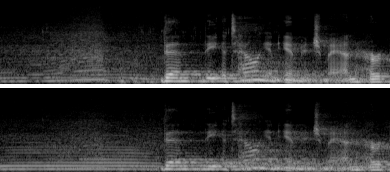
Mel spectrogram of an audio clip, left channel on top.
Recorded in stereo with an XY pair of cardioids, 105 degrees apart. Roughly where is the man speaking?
Ahead left.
